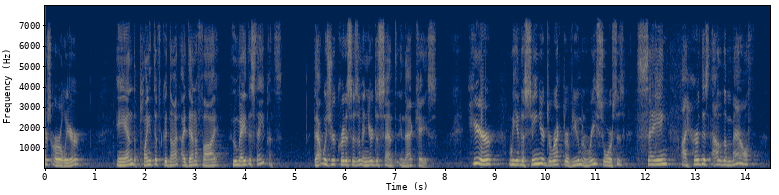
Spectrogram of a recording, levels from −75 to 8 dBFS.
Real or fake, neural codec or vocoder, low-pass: real; none; 7.2 kHz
